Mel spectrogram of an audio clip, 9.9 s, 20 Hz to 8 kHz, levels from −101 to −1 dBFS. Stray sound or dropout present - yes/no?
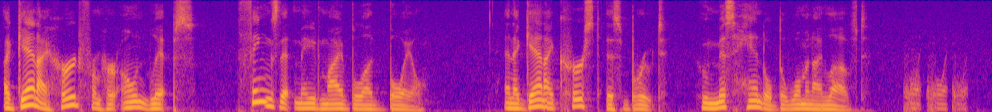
yes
